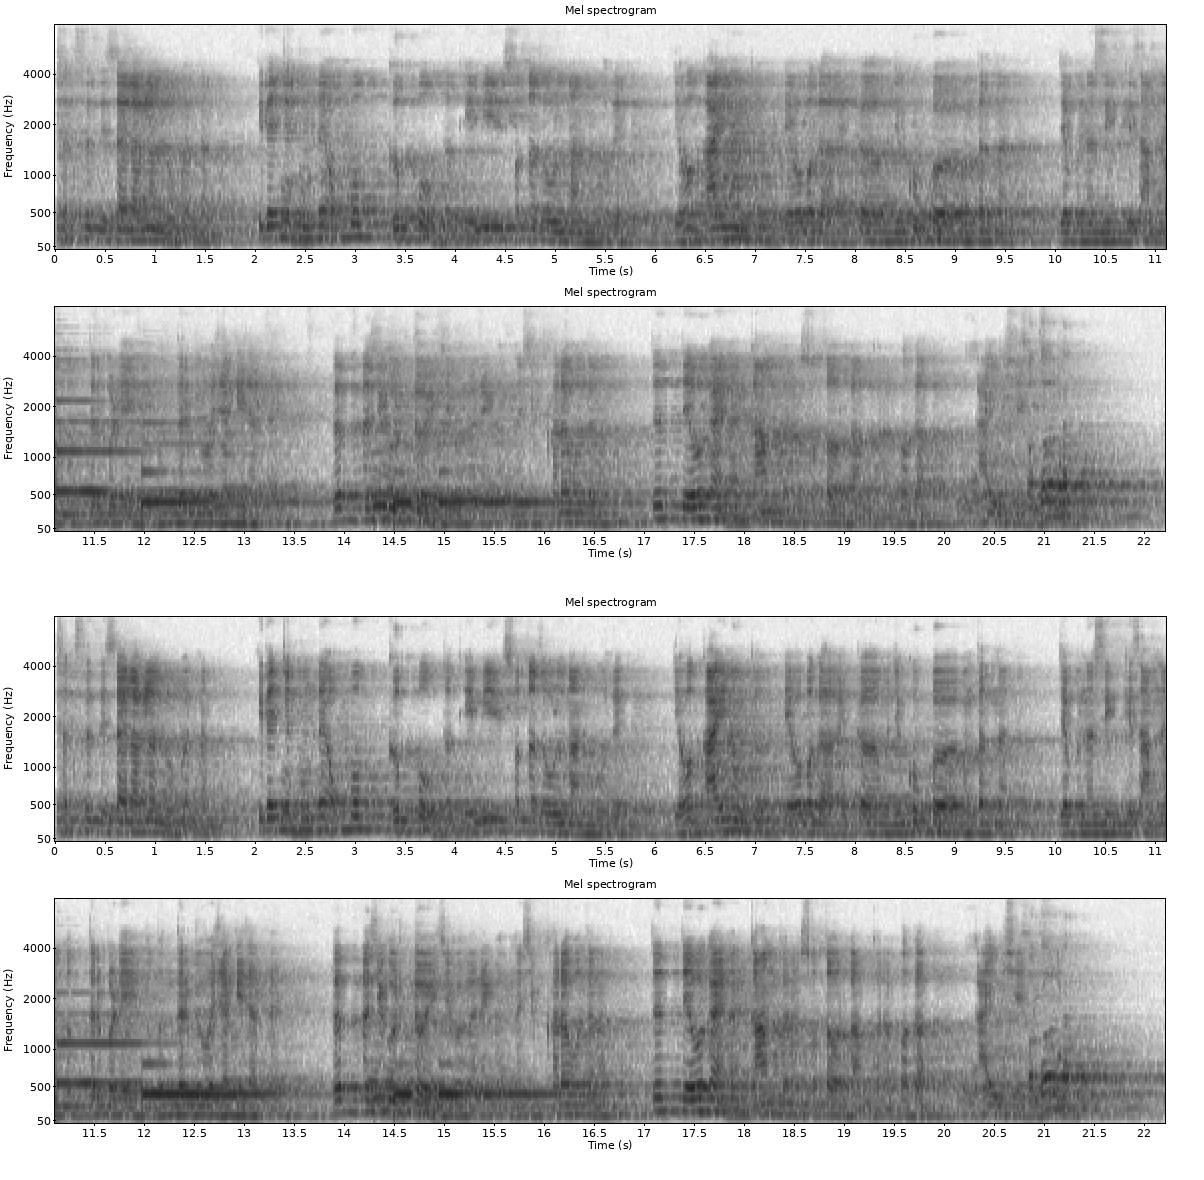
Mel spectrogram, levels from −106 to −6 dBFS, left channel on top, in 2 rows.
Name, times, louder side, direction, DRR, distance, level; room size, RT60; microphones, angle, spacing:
voice 1, 0.0-1.5 2.0-5.7 6.2-9.5 10.0-11.1 11.4-13.3 13.9-16.6 17.1-19.8 20.3-20.9, right 2 dB, 35° right, 1 dB, 3.6 m, -32 dB
voice 2, 4.6-5.1 5.4-5.8 6.4-6.7 14.2-14.5 15.6-16.0 20.1-20.5 20.8-21.2, equal, 35° left, 0 dB, 4.5 m, -37 dB
Guitar, 11.1-13.6 14.3-16.2, right 3 dB, 85° left, 1.2 m, -31 dB
29.5 x 18.0 x 9.5 m, 3.0 s
head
